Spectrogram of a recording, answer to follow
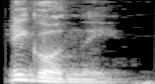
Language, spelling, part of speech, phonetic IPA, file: Russian, пригодный, adjective, [prʲɪˈɡodnɨj], Ru-пригодный.ogg
- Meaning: 1. suitable (for), fit (for), good (for) (appropriate for a certain occasion) 2. applicable, eligible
